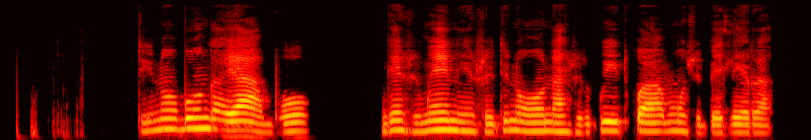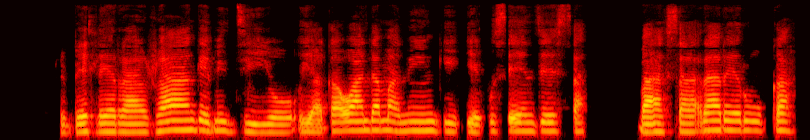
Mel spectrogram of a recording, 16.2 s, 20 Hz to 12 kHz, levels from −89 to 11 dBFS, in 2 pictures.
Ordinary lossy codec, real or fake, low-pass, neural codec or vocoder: AAC, 48 kbps; real; 10.8 kHz; none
